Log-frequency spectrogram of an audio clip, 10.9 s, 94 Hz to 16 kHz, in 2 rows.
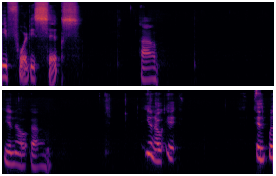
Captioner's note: pauses 8 seconds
